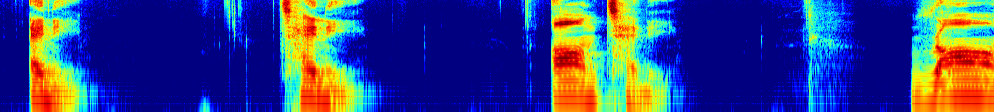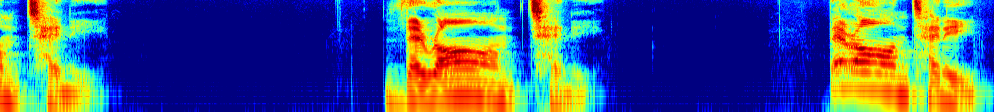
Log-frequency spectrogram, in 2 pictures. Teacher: And you can link the T and the A.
